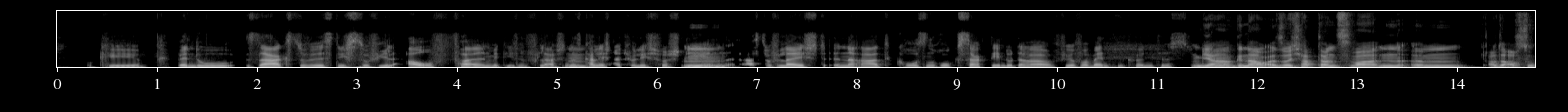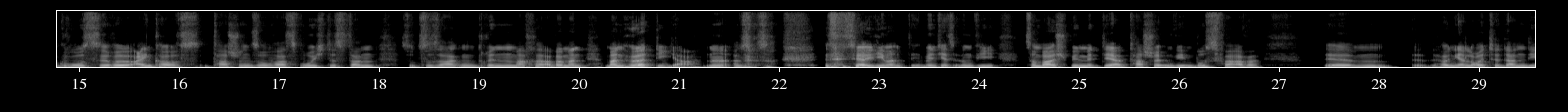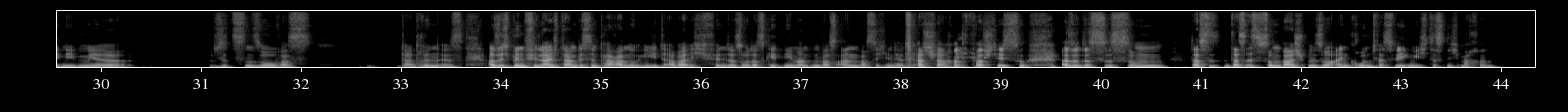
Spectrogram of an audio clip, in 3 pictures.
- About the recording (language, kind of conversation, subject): German, advice, Wie kann ich meine Habseligkeiten besser ordnen und loslassen, um mehr Platz und Klarheit zu schaffen?
- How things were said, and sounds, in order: "größere" said as "großere"; laughing while speaking: "Also so, es ist"; laughing while speaking: "Tasche habe, verstehst du?"; chuckle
